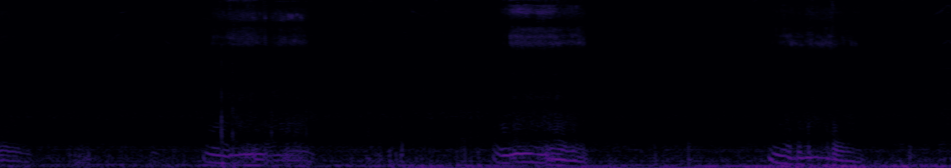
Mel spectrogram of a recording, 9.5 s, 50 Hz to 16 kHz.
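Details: Sleeping cat snoring: three soft, fluttering rattles on inhaled breaths about every three seconds, roughly 20 breaths a minute, over a low steady rumble.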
